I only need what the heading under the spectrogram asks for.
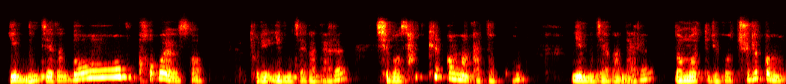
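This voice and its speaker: Earnest woman giving a testimony, warm low tone. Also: husky, rough recording. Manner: earnest, confessional storytelling. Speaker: pastor's wife giving testimony. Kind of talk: testimony sermon. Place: chapel service.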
